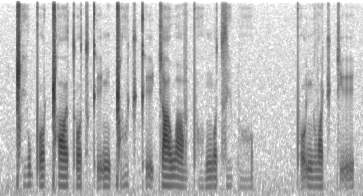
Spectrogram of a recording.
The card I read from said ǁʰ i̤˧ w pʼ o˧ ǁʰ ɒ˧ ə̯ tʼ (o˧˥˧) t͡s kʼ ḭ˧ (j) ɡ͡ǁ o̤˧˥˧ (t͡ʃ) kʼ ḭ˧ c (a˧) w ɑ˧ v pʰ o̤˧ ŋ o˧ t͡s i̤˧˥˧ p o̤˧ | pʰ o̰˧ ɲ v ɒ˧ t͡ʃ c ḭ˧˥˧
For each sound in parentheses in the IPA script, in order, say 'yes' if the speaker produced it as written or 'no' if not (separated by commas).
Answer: no, no, yes, yes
